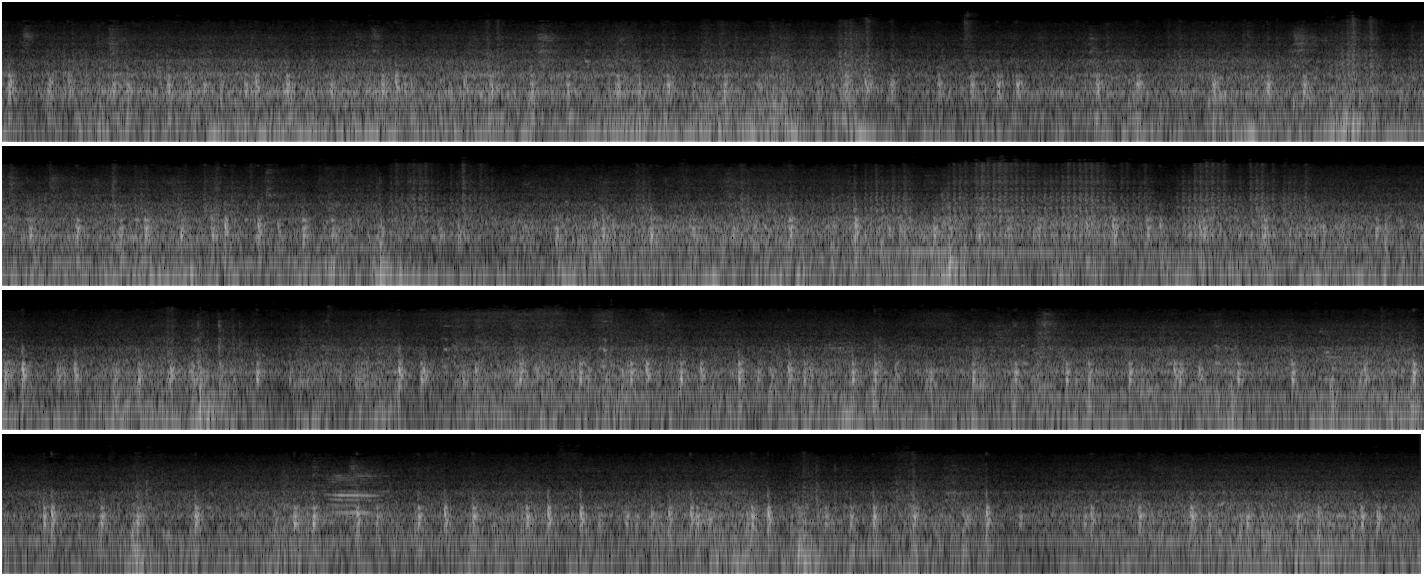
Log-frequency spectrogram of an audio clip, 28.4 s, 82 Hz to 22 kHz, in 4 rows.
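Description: Running sound inside an Osaka Nanko Port Town Line 200 series car, a rubber-tyred automated guideway train, while it travels between stations. A steady low rumble carries frequent short clicks, and a steady hum joins about halfway through.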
